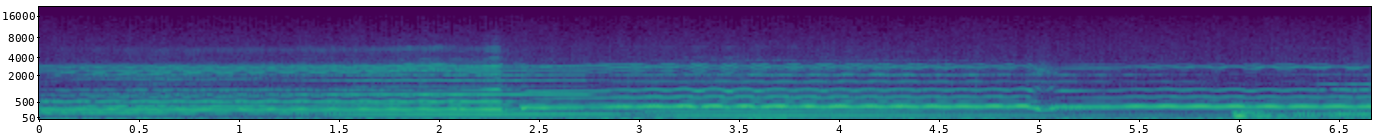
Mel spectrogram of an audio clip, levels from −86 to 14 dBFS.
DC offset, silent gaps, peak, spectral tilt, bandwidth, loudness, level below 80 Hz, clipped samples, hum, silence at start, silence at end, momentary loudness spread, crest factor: under 0.1%; none; -14 dBFS; -6.5 dB/octave; 12.5 kHz; -28 LUFS; -50 dBFS; under 0.1%; none; 0 s; 0 s; 4 LU; 14 dB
